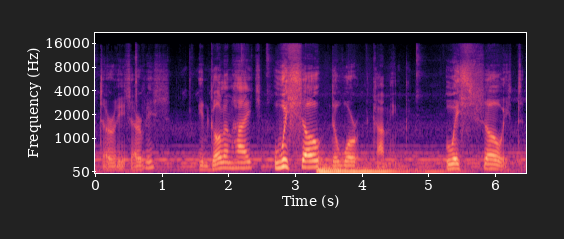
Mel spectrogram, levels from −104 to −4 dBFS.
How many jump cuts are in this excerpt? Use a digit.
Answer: 1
